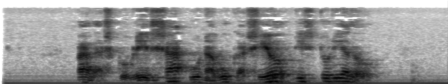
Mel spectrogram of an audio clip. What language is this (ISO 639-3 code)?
cat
